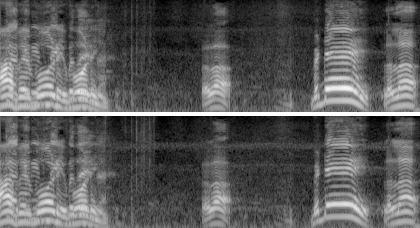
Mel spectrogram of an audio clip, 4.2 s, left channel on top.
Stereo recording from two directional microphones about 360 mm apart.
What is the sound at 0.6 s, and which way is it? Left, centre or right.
Speech, centre.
